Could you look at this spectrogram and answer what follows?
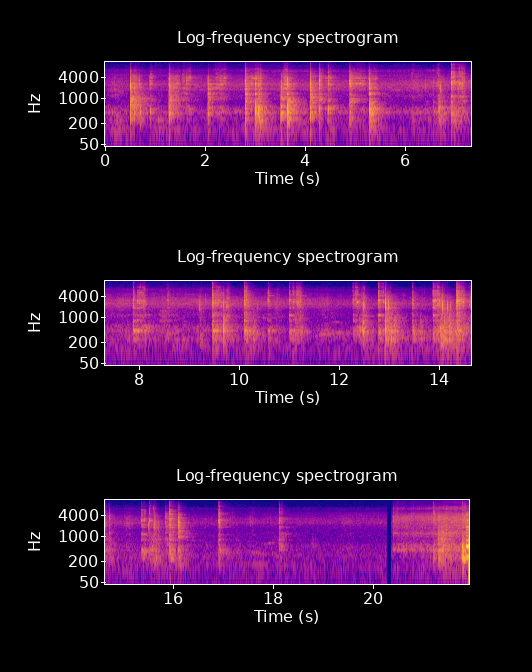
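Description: Green chilies and tomato frying for a beef curry, with repeated clattering stirs of a utensil against the pot in uneven bursts, close by, over a faint sizzle and with no voices.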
